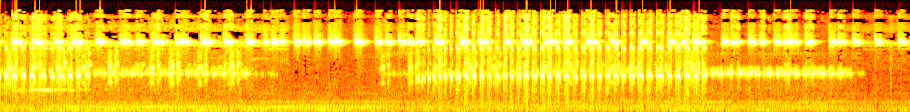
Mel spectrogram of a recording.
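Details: Cricket chorus said to drive away rats and bring on sleep: bright, high chirps repeating in quick trains over a lower, rapid pulsed trill that pauses briefly and then resumes.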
